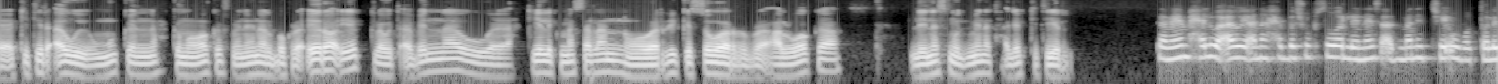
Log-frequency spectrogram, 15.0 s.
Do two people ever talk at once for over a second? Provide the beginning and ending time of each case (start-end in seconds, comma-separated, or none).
none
